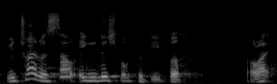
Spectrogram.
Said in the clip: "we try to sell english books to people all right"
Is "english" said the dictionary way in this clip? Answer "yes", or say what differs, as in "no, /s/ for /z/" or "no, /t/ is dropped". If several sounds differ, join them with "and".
yes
